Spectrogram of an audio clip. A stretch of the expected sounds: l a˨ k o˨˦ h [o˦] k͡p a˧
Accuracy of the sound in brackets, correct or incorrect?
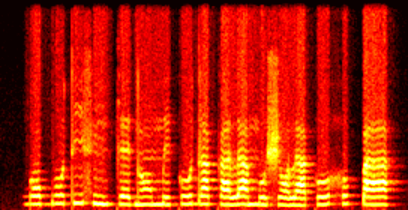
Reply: correct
